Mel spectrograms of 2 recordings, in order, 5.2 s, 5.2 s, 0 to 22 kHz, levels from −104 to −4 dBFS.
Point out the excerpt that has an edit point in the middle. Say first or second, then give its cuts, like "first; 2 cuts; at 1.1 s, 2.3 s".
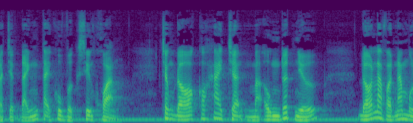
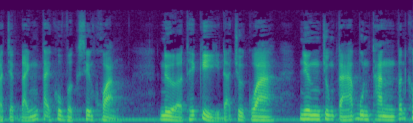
second; 1 cut; at 1.9 s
